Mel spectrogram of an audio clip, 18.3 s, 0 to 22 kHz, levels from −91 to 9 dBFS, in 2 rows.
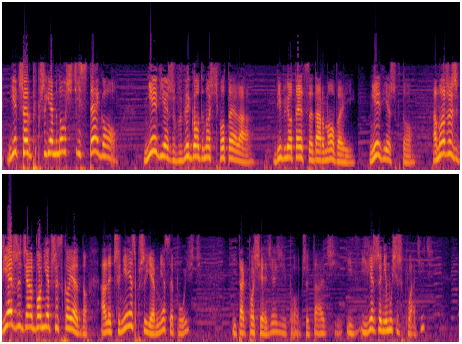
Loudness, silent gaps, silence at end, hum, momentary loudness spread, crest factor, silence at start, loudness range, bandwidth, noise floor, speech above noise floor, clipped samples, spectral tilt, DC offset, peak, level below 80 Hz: -13 LUFS; none; 0.7 s; none; 16 LU; 14 dB; 0.1 s; 8 LU; 8.8 kHz; -43 dBFS; 29 dB; under 0.1%; -7 dB/octave; under 0.1%; 0 dBFS; -38 dBFS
